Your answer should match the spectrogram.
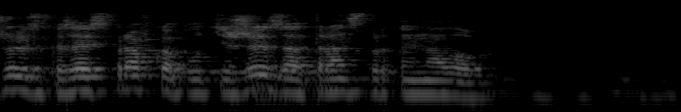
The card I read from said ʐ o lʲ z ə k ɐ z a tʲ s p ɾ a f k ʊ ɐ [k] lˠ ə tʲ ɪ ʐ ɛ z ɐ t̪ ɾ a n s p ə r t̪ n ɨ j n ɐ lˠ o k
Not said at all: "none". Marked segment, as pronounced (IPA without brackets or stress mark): p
